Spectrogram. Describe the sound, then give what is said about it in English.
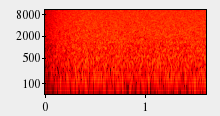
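A steady hiss of white noise simulating high-frequency tinnitus at 8 kilohertz, bright and concentrated in the upper range, fades in quickly and then holds constant with no voices or other sounds. “You have what we call a white noise style of tinnitus.”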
